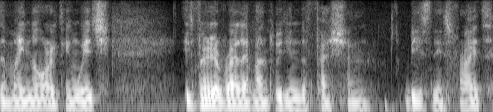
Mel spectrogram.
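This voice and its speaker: A man with an Italian accent speaks at a medium pitch in a monotone, flat intonation. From Italy. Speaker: fashion lecturer. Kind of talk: interview. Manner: hesitant, many fillers.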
